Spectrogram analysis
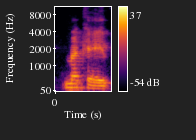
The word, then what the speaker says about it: McCabe: I didn't ask you how to pronounce your name. Is it McCabe? McCabe, yes.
